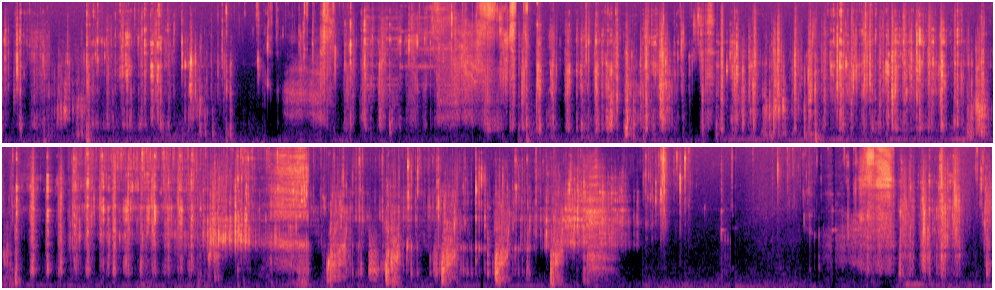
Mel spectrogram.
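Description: Close-miked chewing and mouth sounds of someone eating rosé tteokbokki (rice cakes and fish cake in a creamy spicy sauce). Near the end comes a short slurp of sauce from a spoon.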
